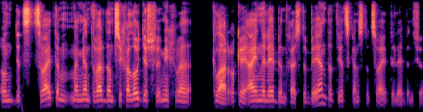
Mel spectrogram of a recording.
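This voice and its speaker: A man with a Russian accent talks at a very slow pace. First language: Russian (speaking German). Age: 60s. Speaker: chess grandmaster and coach. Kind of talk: interview. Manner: halting.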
